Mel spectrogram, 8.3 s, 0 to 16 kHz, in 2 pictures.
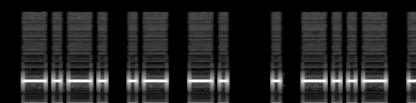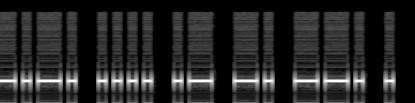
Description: Morse code, heard as a keyed tone, about 16 wpm, 800 Hz. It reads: CAN EXCHANGE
